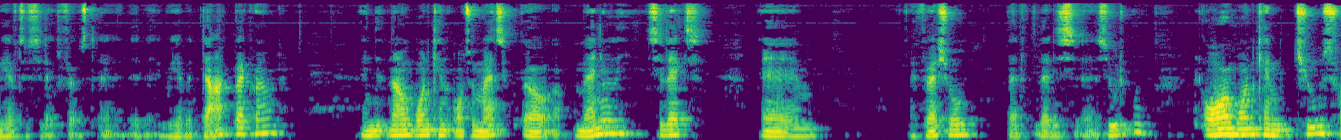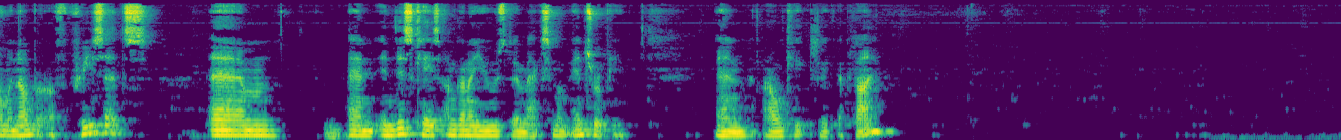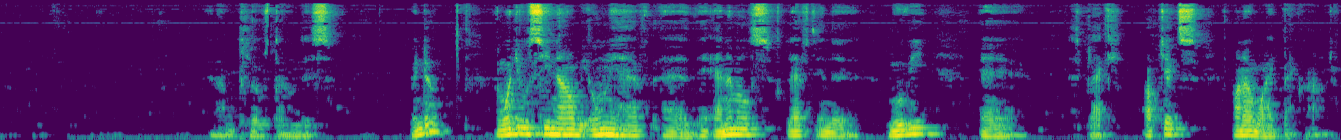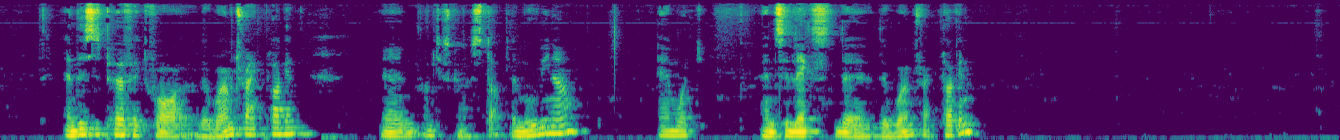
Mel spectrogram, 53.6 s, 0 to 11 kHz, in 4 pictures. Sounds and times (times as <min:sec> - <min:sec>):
Speech: 0:00.0 - 0:02.9, 0:03.6 - 0:08.2, 0:09.1 - 0:19.8, 0:20.6 - 0:22.4, 0:28.9 - 0:30.2, 0:30.9 - 0:43.4, 0:44.0 - 0:46.1, 0:46.8 - 0:50.1.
